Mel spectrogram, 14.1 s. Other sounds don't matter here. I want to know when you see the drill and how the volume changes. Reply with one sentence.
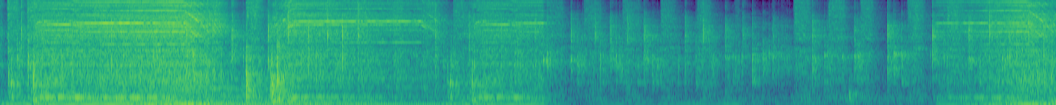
The drill can be heard from 0.0 to 7.3 s, getting quieter; and briefly from 12.4 to 14.0 s.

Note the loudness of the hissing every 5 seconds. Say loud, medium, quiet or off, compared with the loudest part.
loud, medium, loud.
